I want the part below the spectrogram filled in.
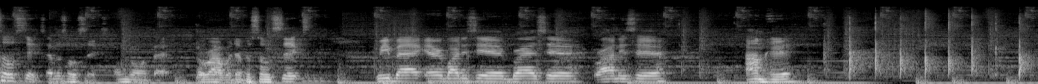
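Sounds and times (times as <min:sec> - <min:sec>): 
speech: 0:00.0 - 0:03.2, 0:03.8 - 0:08.3
sharp evenly spaced claps: 0:08.2 - 0:10.3.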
